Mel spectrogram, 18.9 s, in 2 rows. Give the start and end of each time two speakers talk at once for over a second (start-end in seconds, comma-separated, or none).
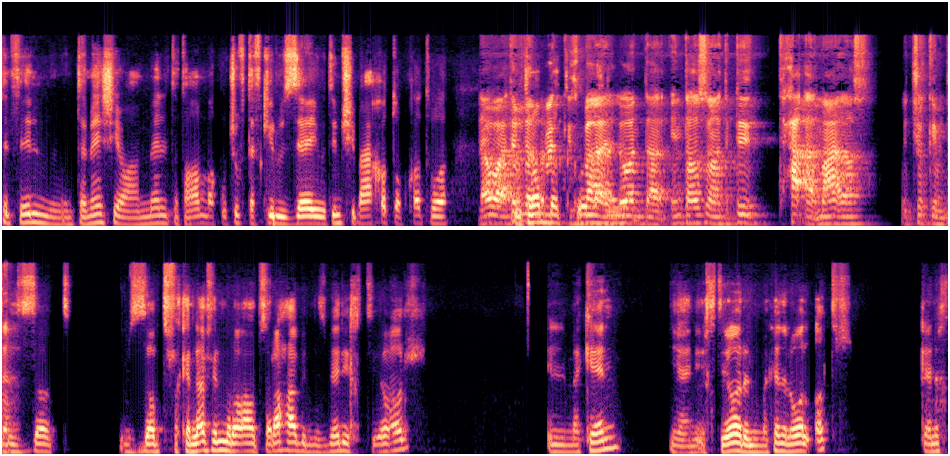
5.1-6.4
